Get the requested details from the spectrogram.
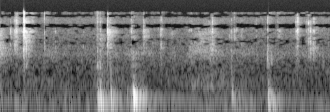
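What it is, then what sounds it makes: Bar soap being cut. A small solid piece of pink bar soap, held in fingers with long nails, is shaved and cut into chips with a utility-knife blade. Several short, dry, low crunching scrapes sound in bursts, with a faint brighter tick near the start and almost no ring after each cut.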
